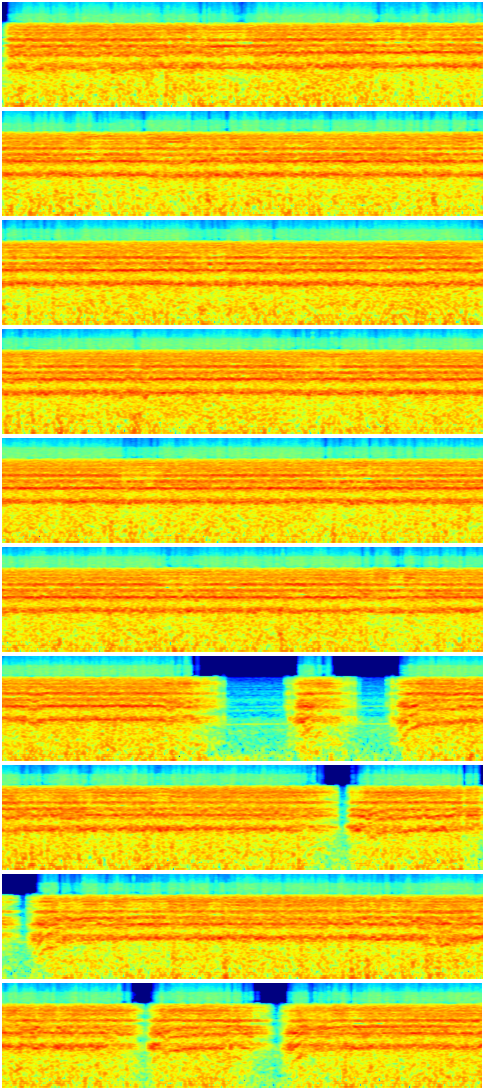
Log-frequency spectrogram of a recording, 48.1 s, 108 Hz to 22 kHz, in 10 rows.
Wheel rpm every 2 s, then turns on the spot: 200, 210, 230, 220, 230, 230, 230, 230, 230, 230, 230, 230, 230, 230, 220, 100, 100, 210, 140, 130, 210, 200, 110, 180.
none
